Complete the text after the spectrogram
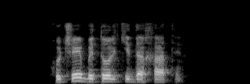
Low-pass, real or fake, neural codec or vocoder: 7.2 kHz; real; none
